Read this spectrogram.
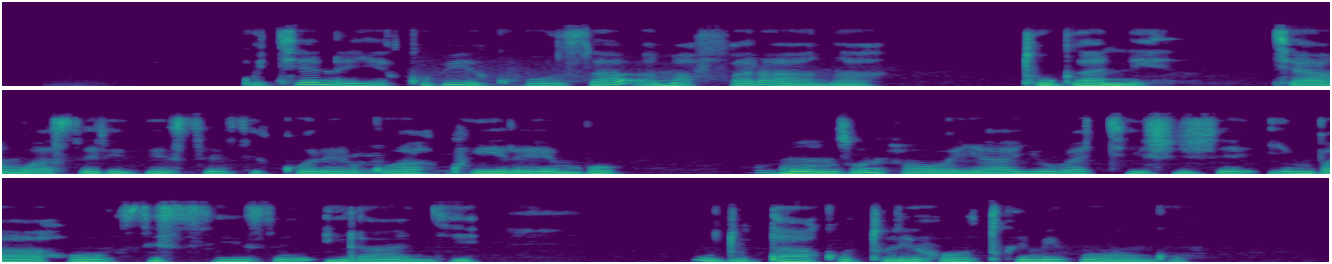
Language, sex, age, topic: Kinyarwanda, female, 36-49, finance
